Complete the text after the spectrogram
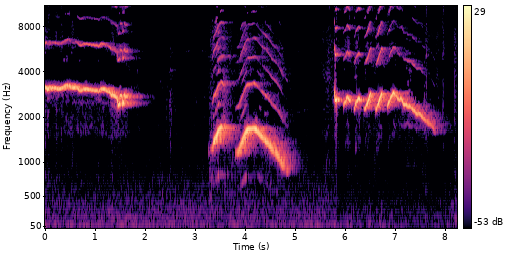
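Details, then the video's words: Pet cockatoo whistling indoors: a long level whistle that dips at the end, a pair of swooping downward slides, then a fluttering wavy whistle falling away, separated by silences. "Hi Barney! Woo Woo Woo!!"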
